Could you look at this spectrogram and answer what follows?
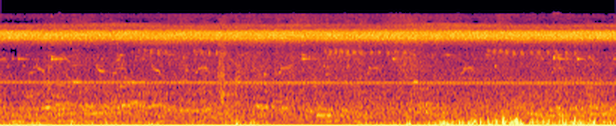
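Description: Steady, high-pitched drone of an insect chorus on a grassy hillside, with wind rumbling on the microphone that swells about five seconds in.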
